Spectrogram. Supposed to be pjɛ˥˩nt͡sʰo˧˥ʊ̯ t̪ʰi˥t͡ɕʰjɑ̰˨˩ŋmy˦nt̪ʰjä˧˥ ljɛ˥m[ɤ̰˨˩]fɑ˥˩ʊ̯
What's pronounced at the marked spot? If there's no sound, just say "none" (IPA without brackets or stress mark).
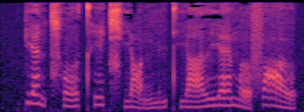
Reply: ɤ̰˨˩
